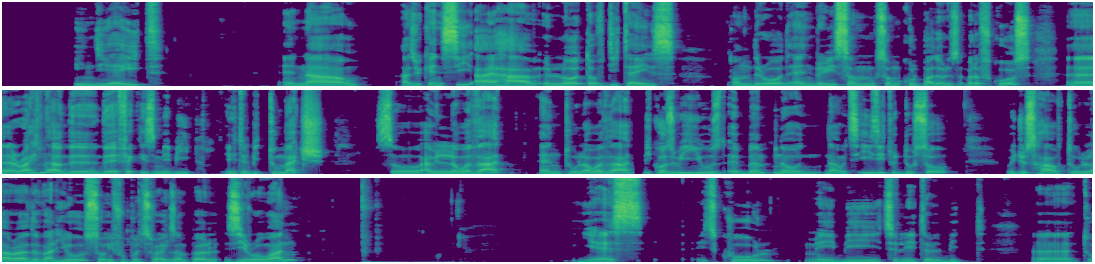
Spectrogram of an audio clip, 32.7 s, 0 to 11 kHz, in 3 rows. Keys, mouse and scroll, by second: 2.2 click, 5.2-16.5 middle drag, 16.5-26.2 drag, 26.5-29.7 middle drag.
